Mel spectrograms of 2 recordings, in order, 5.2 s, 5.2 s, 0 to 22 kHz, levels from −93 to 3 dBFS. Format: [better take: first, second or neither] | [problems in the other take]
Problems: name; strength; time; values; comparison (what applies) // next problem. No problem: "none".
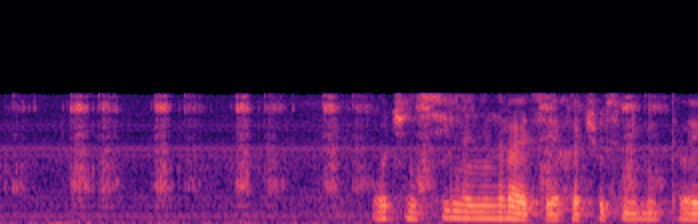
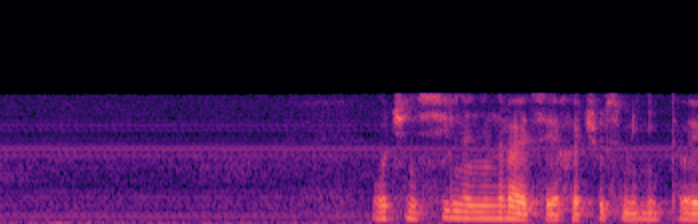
second | background sound (Tools); 12 dB below the speech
